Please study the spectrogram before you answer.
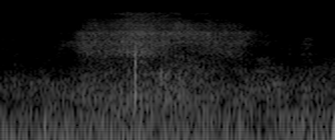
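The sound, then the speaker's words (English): One slow, deep inhale drawn during a guided meditation, a soft, airy hiss of breath that swells and eases over about two seconds and stays faint throughout. “Breathe in.”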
